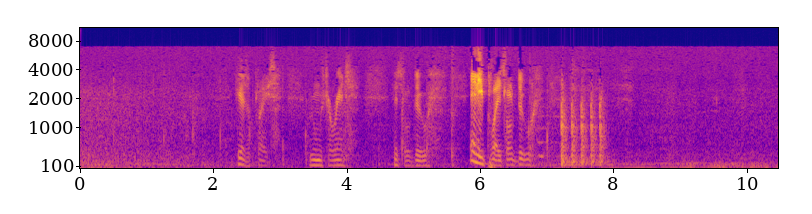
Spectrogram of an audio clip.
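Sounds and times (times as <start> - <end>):
faint hum: 0.0 - 10.4
speech: 2.4 - 7.4
firm knocks on the wooden door of a house: 7.2 - 8.0.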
